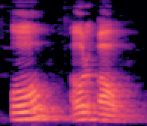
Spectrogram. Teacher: इस दोनों का उच्चारण कंठ और ओठ दोनों के माध्यम से होता है, इसलिए इसे कंठोष्ठ कहते हैं।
